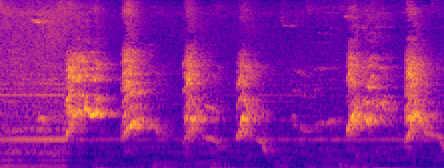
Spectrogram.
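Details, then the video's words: Siberian Husky puppies left home alone, letting out a string of loud, whiny yelping howls, about seven bursts roughly every half second with short gaps between, indoors. "When husky puppies are home alone!"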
